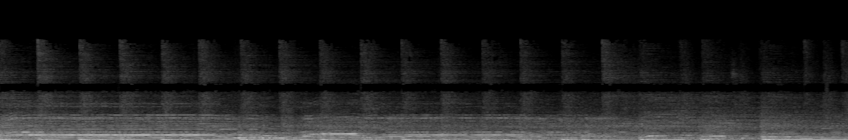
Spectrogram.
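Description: Live rock band playing: a sung vocal line with long held notes over electric guitars, bass guitar and a drum kit keeping a steady cymbal beat.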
